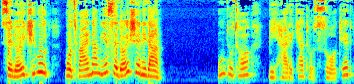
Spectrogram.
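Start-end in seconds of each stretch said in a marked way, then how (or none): 0.0-3.2 raised, higher voice with mild alarm; a touch of startled fear; frightened. A narrator's reading. Thief who heard an unknown voice, mildly alarmed. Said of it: "با ترس و لرز گفت".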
